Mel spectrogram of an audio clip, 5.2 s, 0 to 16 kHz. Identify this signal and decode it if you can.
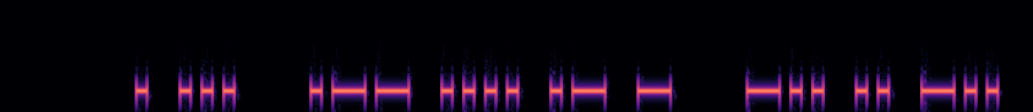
Morse code, heard as a keyed tone, about 22 wpm, 700 Hz. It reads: ES WHAT DID
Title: Sentences from Top 200 Words and Abbreviations 22wpm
